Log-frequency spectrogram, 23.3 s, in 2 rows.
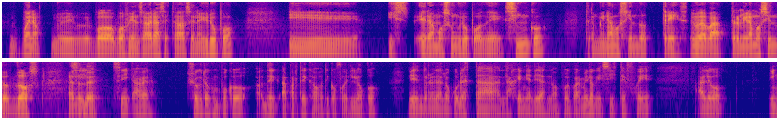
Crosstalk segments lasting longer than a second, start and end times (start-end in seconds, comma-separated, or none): none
